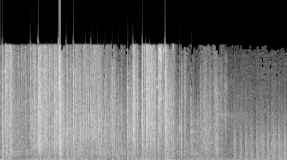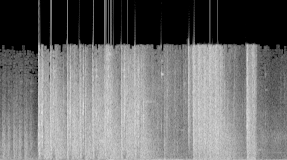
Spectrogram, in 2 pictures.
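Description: Dense, loud gunfire from the video game Call of Duty Modern Warfare, rapid automatic bursts mixed with heavier shotgun blasts in near-continuous fusillade.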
